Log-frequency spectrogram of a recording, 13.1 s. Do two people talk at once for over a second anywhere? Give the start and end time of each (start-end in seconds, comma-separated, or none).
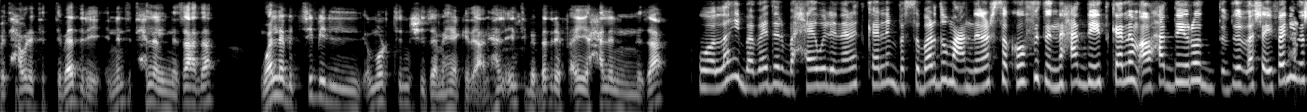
none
